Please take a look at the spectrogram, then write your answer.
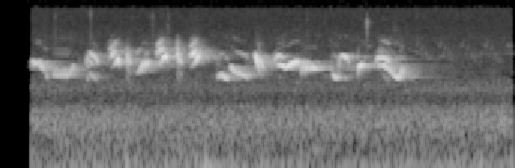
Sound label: garden warbler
